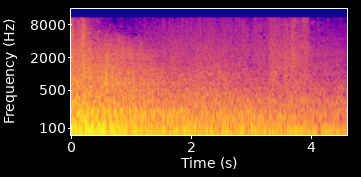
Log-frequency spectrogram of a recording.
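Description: A Confringo fire spell explodes in the video game Hogwarts Legacy, a loud close boom that rolls into a crackling, rumbling blast and fades gradually over several seconds, with no voices.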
